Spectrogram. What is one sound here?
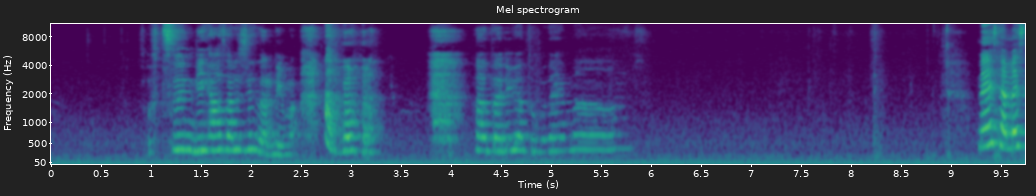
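A young woman speaks cheerfully and close up, in short bursts.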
